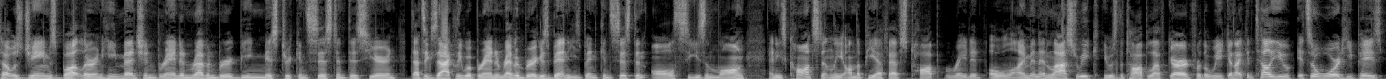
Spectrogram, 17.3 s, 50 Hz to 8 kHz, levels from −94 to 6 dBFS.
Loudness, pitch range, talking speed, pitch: -22 LUFS, 120-140 Hz, 210 wpm, 130 Hz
